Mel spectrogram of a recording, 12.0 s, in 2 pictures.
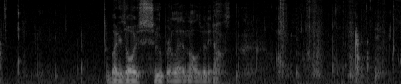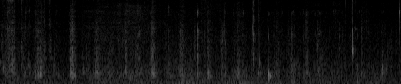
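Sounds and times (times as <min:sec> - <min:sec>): chewing crispy food: 0:00.0 - 0:01.3, 0:03.8 - 0:12.0.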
